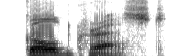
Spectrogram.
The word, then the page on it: goldcrest: American English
